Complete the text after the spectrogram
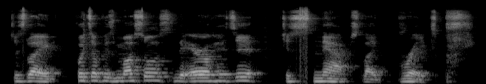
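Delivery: normal talking voice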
